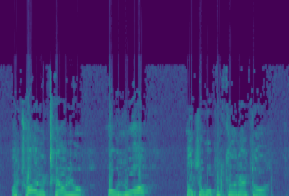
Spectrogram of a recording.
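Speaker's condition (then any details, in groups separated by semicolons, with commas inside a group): Cerebral palsy; speech hard to understand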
